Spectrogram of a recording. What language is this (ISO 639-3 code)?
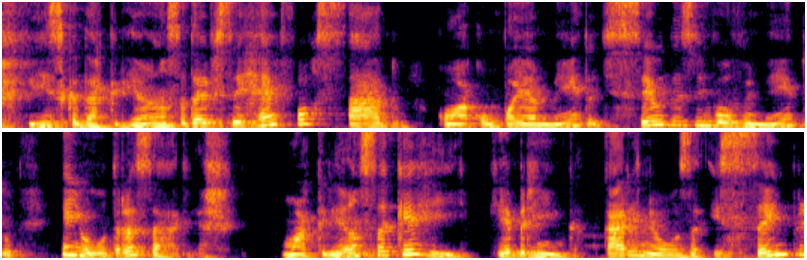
por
